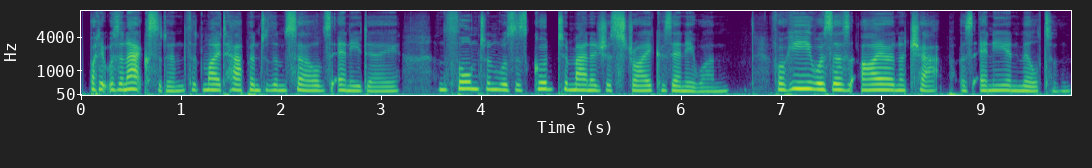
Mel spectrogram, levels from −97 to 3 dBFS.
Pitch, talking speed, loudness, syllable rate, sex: 210 Hz, 210 wpm, -18 LUFS, 5.7 syllables/s, female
